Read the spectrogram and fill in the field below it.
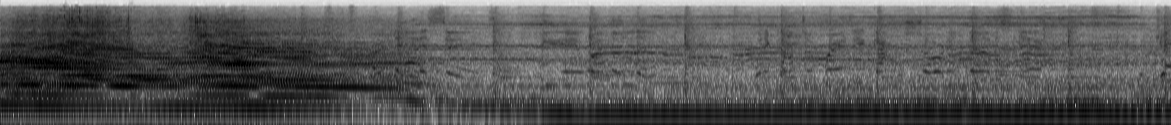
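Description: Racing boat engines at an ASBR pro racing event in Yakima, Washington roar loudly at high RPM, the pitch dropping sharply as the boat sweeps past, then settling into a steady distant drone.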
